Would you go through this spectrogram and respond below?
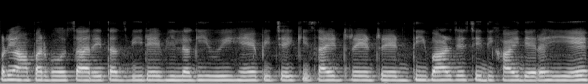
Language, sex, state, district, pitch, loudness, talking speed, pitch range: Hindi, female, Bihar, Darbhanga, 195 Hz, -13 LUFS, 215 wpm, 195-200 Hz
